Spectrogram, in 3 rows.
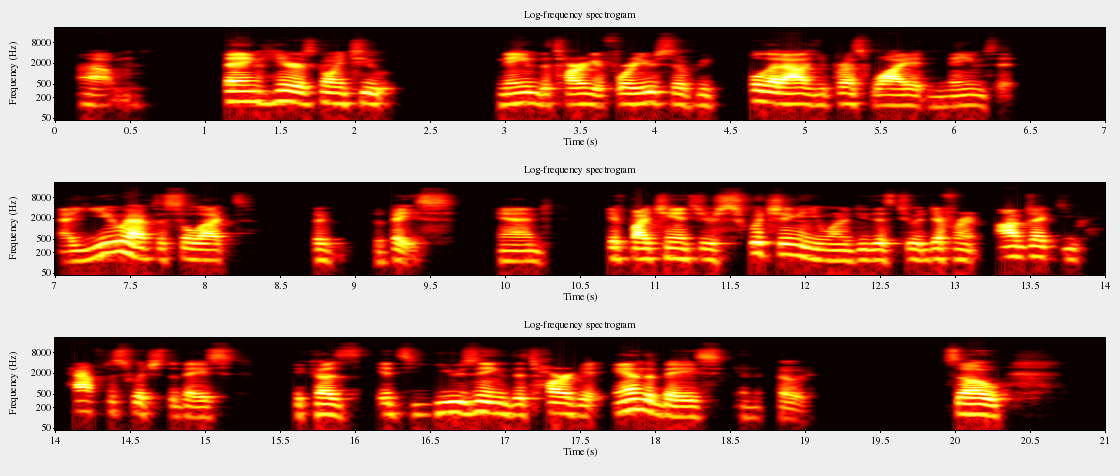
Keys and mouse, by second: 0.0-0.3 typing, 3.6 click, 4.6 y, 7.0 click, 10.5-11.6 middle drag.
